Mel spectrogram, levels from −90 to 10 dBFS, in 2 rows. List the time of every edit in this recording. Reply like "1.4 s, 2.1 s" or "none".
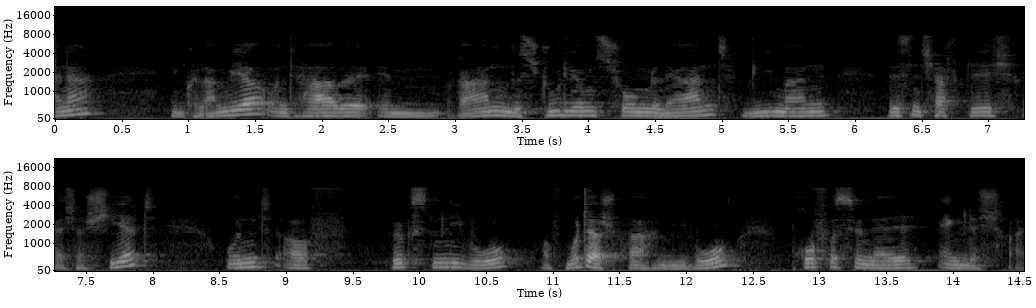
none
